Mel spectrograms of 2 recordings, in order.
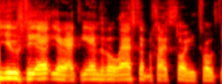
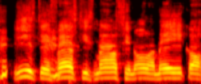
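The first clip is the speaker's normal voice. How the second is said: higher cartoon mouse voice with Mexican accent; 4 semitones higher, 4 dB quieter than usual. Joking that the other speaker sounded like a cartoon mouse: Speedy Gonzales voice. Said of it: "mice from the Speedy Gonzalez cartoon".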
